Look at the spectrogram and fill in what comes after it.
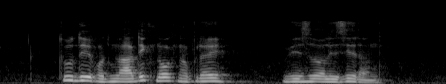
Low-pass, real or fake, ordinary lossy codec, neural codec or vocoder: none; fake; none; codec, 16 kHz, 4 kbps, X-Codec, WavLM features, trained on Multilingual LibriSpeech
